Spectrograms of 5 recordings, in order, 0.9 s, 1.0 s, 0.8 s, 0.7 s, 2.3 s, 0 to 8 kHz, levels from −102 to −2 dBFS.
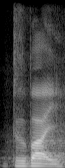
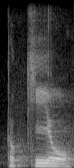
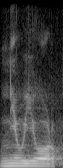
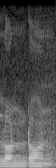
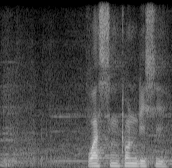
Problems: none marked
